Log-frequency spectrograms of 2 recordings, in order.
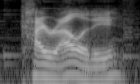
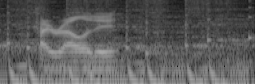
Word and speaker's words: chirality: I I think we we came up with it being like a hard k sound um we did some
